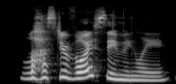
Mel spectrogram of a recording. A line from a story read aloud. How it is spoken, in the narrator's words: laughed Mrs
